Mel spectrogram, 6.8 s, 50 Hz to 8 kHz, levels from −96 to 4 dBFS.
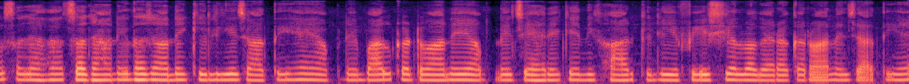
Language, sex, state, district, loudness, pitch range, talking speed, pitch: Hindi, female, Punjab, Kapurthala, -17 LUFS, 190-200 Hz, 175 wpm, 195 Hz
